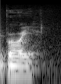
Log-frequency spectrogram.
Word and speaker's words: Broglie: And his name was Louis de Broglie. Just be aware that his name is pronounced Broglie, not Broglie.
